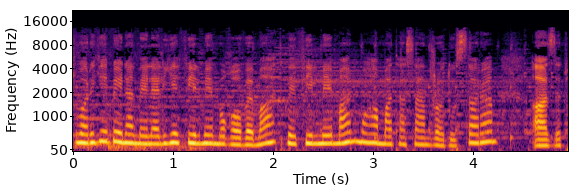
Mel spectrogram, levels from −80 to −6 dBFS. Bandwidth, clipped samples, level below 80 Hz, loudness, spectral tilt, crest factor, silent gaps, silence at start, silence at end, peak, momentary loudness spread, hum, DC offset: 13.5 kHz; under 0.1%; -46 dBFS; -17 LUFS; -5.5 dB/octave; 16 dB; none; 0 s; 0 s; -2 dBFS; 6 LU; none; under 0.1%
